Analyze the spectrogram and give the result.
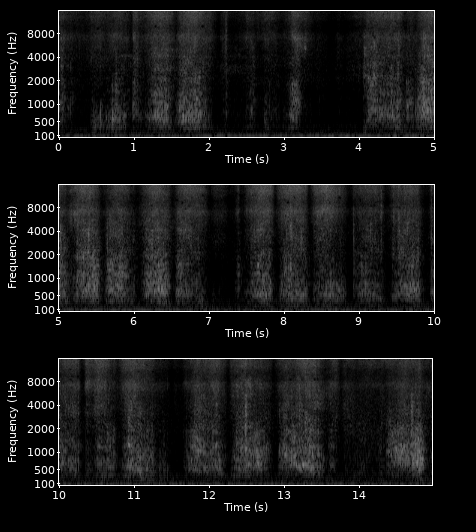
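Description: Long nails scratch a large cylindrical bolster pillow of striped woven upholstery fabric lying horizontally. Repeated soft, dry rasping strokes are heard, with a steady low hum underneath.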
